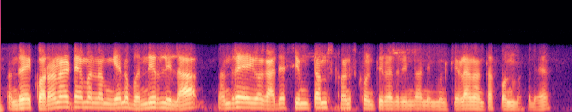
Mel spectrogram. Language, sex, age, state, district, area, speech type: Kannada, male, 45-60, Karnataka, Chikkaballapur, urban, conversation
